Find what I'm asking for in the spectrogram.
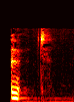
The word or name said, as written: ite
